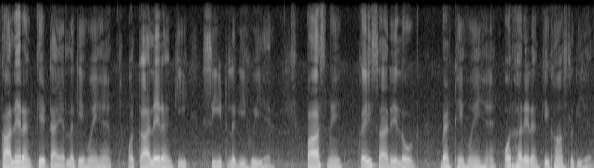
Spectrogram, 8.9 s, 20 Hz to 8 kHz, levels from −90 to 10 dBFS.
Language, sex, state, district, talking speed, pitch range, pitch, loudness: Hindi, male, Punjab, Pathankot, 200 wpm, 135-165 Hz, 145 Hz, -17 LUFS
